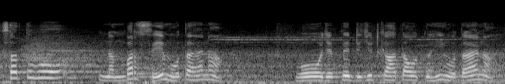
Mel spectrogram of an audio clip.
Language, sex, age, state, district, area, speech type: Urdu, male, 18-30, Bihar, Gaya, urban, spontaneous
